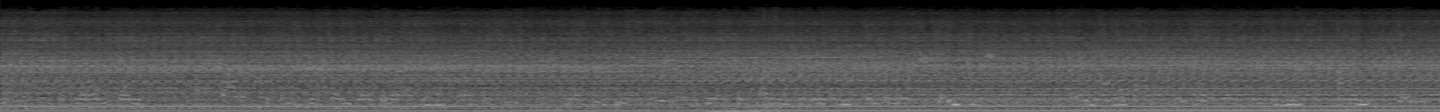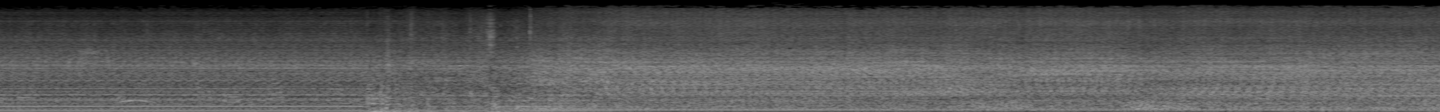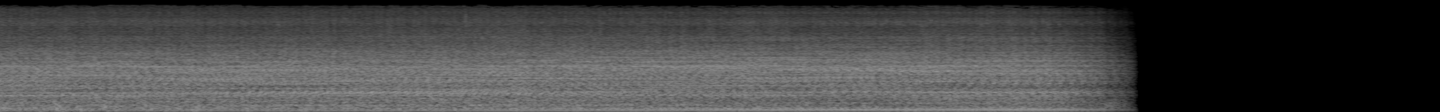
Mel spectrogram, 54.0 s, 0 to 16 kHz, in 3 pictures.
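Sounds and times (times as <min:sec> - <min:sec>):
tractor diesel engine idling: 0:00.0 - 0:50.2.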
